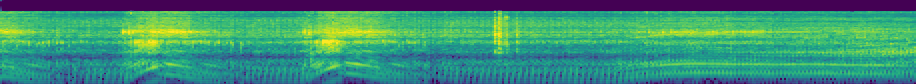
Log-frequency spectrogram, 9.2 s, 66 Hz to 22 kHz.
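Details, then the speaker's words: Used 2007 Suzuki Boulevard C50, 805cc fuel-injected liquid-cooled V-twin, shaft drive, 26,625 miles: started, a couple of throttle blips rise and fall cleanly, then a steady even loping idle with no knocks or rattles. Normal idle. "Fire it up for you so you can see how she runs."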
